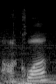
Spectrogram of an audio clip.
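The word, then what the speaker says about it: Aqours: when I learned that you don't pronounce the S.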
